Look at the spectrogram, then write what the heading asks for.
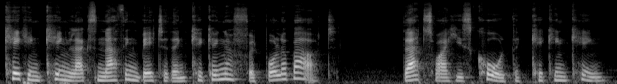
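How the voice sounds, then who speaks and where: A woman teacher narrating a scripted children's story, expressive and clearly enunciated for young listeners. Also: on the low side, normal speed. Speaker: teacher reading stories to children.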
